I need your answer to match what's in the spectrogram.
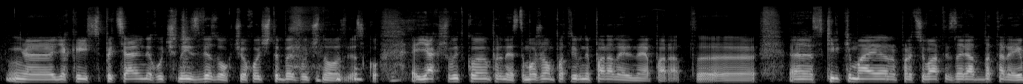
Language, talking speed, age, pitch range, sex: Ukrainian, 135 wpm, 40-59, 120-140 Hz, male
